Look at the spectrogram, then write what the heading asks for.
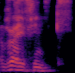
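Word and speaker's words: Rybczynski: Ese se pronuncia Raifinski.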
